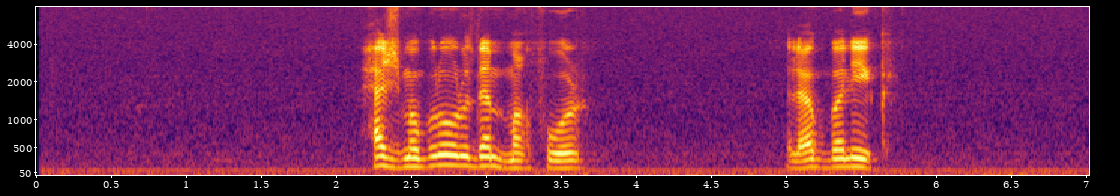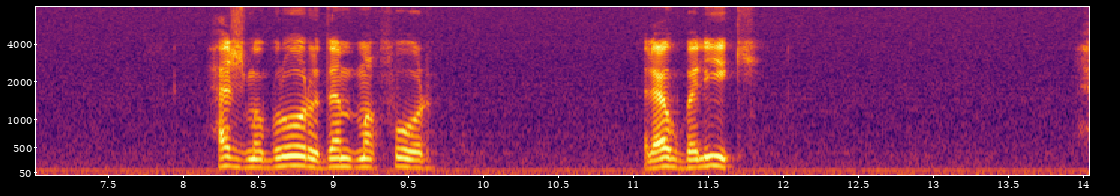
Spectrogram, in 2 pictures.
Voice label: greeting pilgrimage, arabic, ly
